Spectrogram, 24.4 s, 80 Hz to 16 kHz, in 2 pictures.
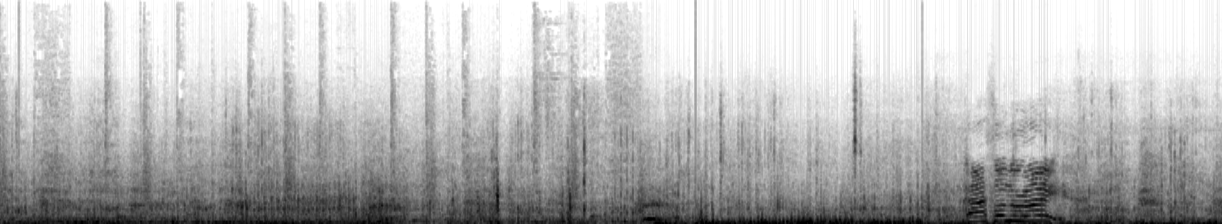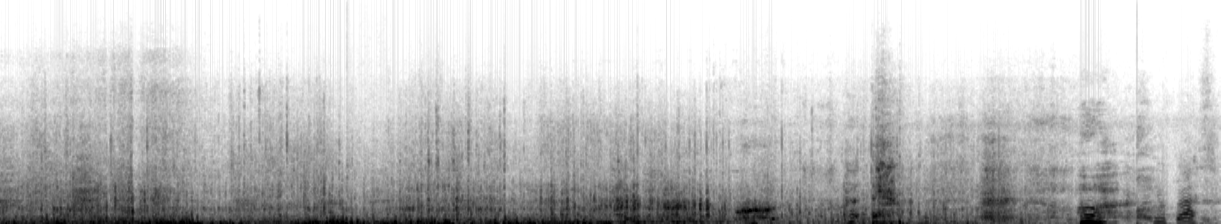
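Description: A 2016 Giant Reign mountain bike ridden fast down a rocky dirt trail. Wind buffets the microphone over the steady rumble and rattle of tyres and frame on loose stones. There is a brief warbling squeal about ten seconds in.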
